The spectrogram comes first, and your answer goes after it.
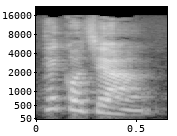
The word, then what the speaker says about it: ペコ: 牛奶妹的日文发音是 Pecco 酱，很多奶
